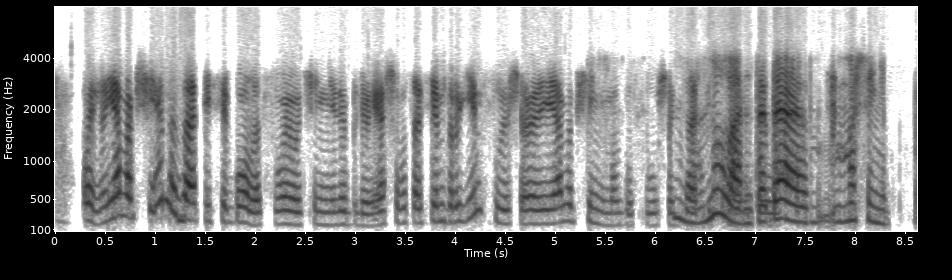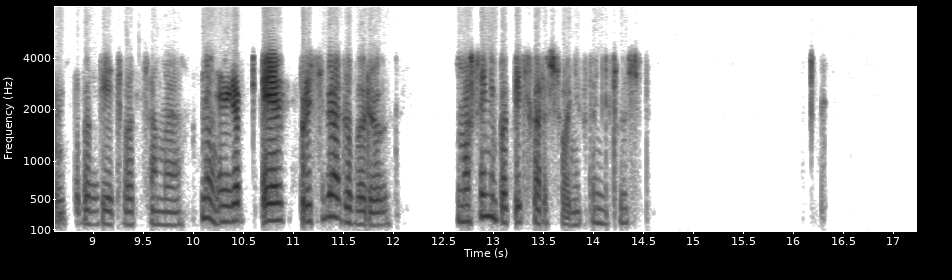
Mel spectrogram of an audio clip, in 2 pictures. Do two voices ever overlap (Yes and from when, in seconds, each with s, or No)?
Yes, from 6.2 s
